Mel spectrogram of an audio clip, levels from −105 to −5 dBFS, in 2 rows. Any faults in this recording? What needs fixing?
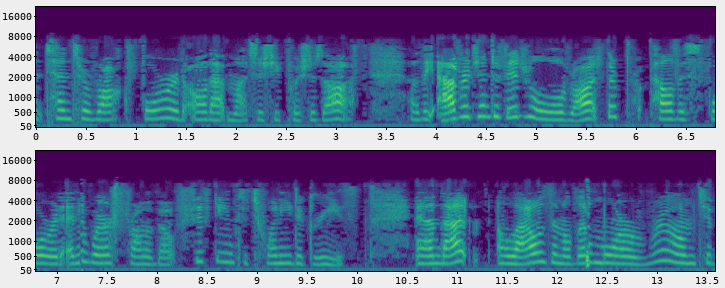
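A likely broken MP3 bit reservoir: frames appear to have been dropped, so the next frame looks back for borrowed data and decodes bytes from another frame. The audio skips ahead with a brief glitch at 7.22–7.27 s and 12.29–12.34 s, each spanning under two frames of about 26 ms. To prevent this, cut or splice the stream only on decoded audio, or re-encode it, rather than removing raw MP3 frames.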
